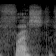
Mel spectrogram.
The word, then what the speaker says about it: Frest: Oh, Frest. – Frest. – Like, blessed, but, you know, F-R.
